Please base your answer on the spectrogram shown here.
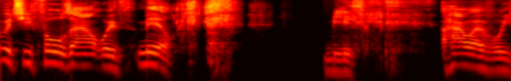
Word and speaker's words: Milch: the point at which he falls out with Milk. However we say it. We never did resolve it. Well, actually, I've just been listening to you reading Battle of Britain, and you go, Mish.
